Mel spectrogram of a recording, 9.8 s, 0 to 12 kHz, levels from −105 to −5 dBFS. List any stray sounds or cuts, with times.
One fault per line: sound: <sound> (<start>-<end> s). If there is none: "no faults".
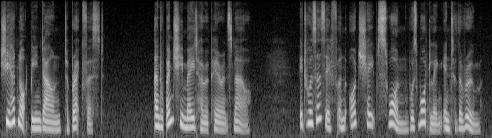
sound: dropout (3.3-3.3 s)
